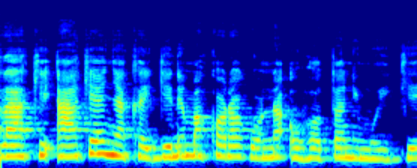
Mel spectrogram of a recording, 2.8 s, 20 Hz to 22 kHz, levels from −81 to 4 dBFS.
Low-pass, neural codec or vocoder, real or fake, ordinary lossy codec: 14.4 kHz; vocoder, 44.1 kHz, 128 mel bands every 512 samples, BigVGAN v2; fake; none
